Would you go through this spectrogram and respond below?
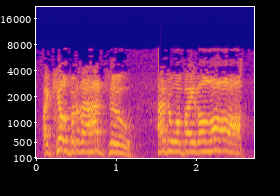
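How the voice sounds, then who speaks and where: An actor playing a brash, taunting young murder defendant in a 1970s radio drama, slangy and excitable. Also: male voice, very high-pitched, fast, slight background noise, full character voice. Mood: manic, defiant. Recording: dull lo-fi 1970s radio recording, crowd murmur.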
